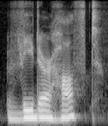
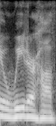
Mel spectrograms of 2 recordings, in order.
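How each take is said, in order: First: The V and T sounds are strong. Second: The V and T sounds are soft. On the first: The speaker calls it right. "but it's Wiederhoft. You hit the V and the T" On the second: The speaker calls it wrong. "always want to say"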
